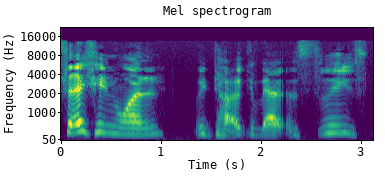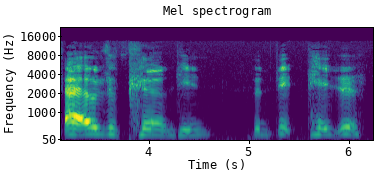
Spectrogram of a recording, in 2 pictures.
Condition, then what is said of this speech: Cerebral palsy. I have mild cerebral palsy that affects my speech.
